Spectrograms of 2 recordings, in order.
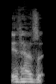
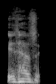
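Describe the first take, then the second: No difference in how they are said.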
